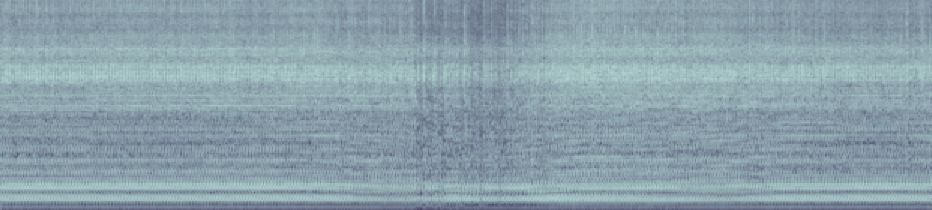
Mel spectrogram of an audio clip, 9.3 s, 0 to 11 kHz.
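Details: Pony starting motor of a rare 1954 Caterpillar No. 6 shovel, first run after sitting 15+ years, after cleaning the gummy carburetor float needle: loud, steady, even exhaust beat with a brief dip, burning off crud on top; runs cleanly.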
